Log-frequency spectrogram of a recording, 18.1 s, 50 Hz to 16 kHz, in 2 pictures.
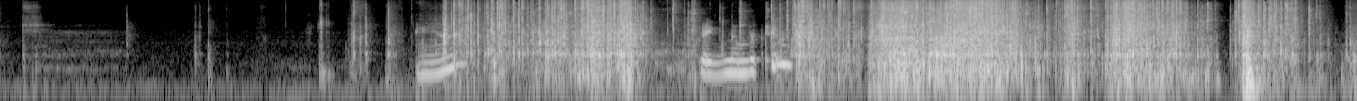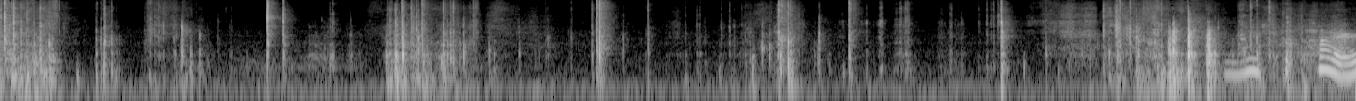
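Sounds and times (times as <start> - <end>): plastic bag crinkling: 2.3 - 10.4, 11.6 - 12.4
plastic bag tearing: 2.4 - 9.5.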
